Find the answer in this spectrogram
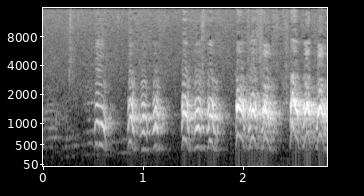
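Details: Calling female chakor, the chukar partridge: five raspy, stuttering chuck phrases spaced about half a second apart, starting softer and becoming louder and fuller.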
